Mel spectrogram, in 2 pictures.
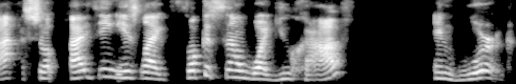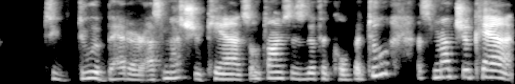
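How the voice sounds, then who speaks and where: The pace is fairly slow, with a Mexican accent. Pitch variation is ordinary. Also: woman. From Mexico. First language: Spanish. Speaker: entrepreneur. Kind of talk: interview testimony. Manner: halting.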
